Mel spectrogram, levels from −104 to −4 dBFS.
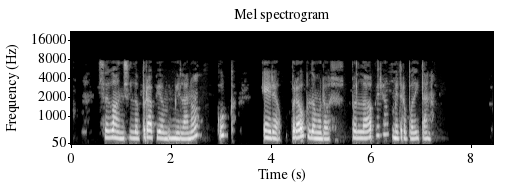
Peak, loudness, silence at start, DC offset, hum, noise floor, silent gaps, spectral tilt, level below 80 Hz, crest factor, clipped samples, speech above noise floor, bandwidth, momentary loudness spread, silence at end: -2 dBFS; -20 LUFS; 0.6 s; under 0.1%; none; under -90 dBFS; 3.60-3.80 s; -6.5 dB/octave; -64 dBFS; 18 dB; under 0.1%; over 71 dB; 7.8 kHz; 11 LU; 1.2 s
